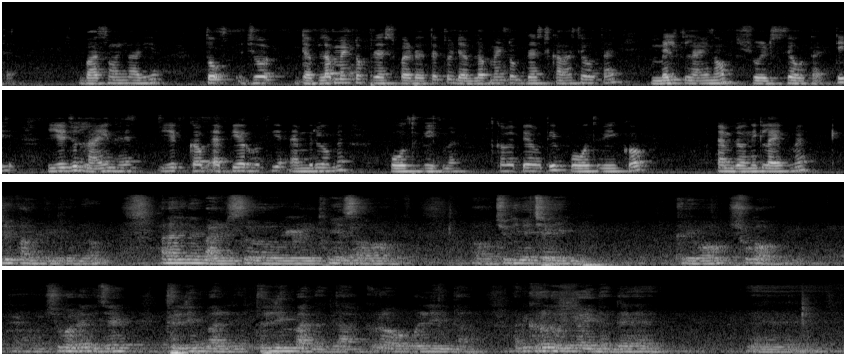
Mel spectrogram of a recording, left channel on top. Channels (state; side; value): different; both; correlation 0.00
